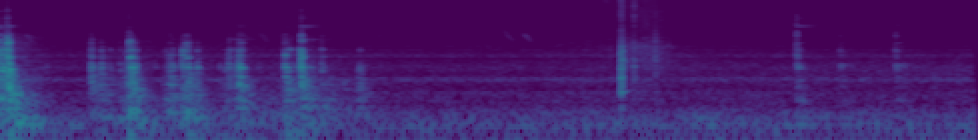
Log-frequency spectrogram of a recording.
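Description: Steel cane bolt clicking and knocking against its metal brackets as it is twisted and lifted by hand: a quick run of sharp metal clicks over the first two seconds or so, then a single click a little before four seconds in.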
